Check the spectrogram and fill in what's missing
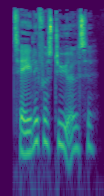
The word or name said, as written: taleforstyrrelse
